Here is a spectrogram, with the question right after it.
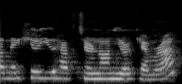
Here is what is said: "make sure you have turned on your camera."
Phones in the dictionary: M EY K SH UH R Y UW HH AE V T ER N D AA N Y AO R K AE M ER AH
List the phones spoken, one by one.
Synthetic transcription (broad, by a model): M EY K SH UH R Y UW HH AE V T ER N AA N Y AO R K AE M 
